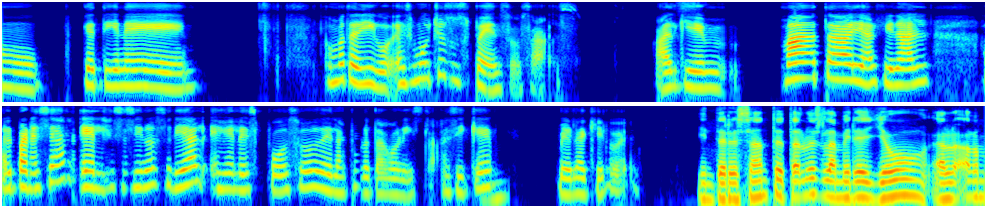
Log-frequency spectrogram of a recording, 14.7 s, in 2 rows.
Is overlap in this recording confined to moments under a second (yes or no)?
yes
